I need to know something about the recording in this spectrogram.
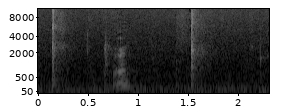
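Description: Faint, sharp taps of writing on a board: a strong one just after the start and another about a second and a half later. A brief soft voice sound comes between them.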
